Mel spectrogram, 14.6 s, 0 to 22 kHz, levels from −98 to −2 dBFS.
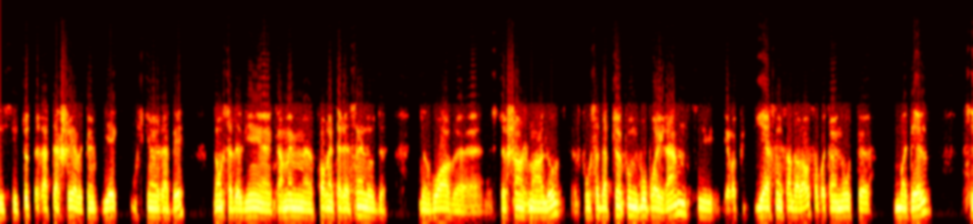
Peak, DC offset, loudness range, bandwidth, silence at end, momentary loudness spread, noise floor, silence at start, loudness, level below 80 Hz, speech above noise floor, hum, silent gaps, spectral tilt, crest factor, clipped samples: -2 dBFS; under 0.1%; 2 LU; 3.9 kHz; 0 s; 10 LU; -47 dBFS; 0 s; -18 LUFS; -60 dBFS; 30 dB; none; none; -9.5 dB/octave; 14 dB; under 0.1%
